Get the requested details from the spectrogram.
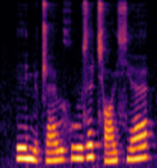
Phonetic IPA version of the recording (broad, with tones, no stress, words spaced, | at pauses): eː˧nʲɛ˩ʈ͡ʂæː˩˧ɹ xu˧ɹzɛ˥t͡ɕʰɑ˩˧y̯ sʲæ˧˥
